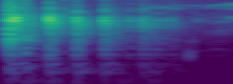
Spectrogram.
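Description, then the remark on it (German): A die rattles inside a dice cup, a quick run of hard clicks that starts sharp and loud and tapers off over under a second, with no voices. “Also, warte mal, der passt, glaube ich, gar nicht so richtig in den Würfelbecher, oder?”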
